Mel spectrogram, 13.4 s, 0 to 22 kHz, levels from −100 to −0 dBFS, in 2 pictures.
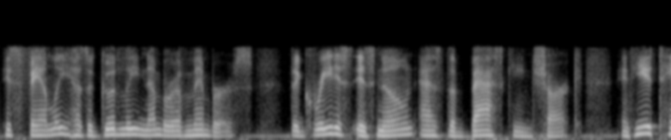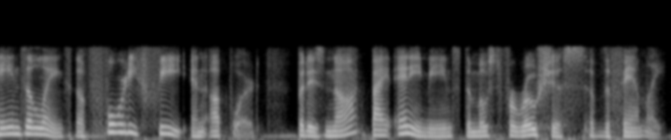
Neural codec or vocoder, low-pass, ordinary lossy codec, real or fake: codec, 16 kHz in and 24 kHz out, 0.9 kbps, LongCat-Audio-Codec, fine tuned four codebook decoder; 5.4 kHz; Opus, 24 kbps; fake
